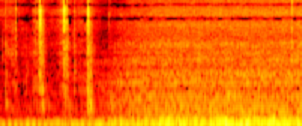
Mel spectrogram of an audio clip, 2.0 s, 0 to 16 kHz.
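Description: Heater blower fan of a 2007 Vauxhall Corsa switched on at its rotary speed knob: a few clicks of the knob in the first second, then a rush of air from the vents that grows louder as the fan speeds up. The car's 1.2 petrol engine idles underneath.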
